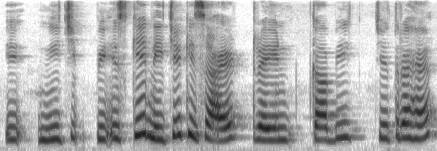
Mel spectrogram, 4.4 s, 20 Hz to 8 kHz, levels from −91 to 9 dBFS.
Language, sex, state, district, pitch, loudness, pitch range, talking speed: Hindi, female, Maharashtra, Mumbai Suburban, 270 Hz, -13 LUFS, 245-295 Hz, 165 wpm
